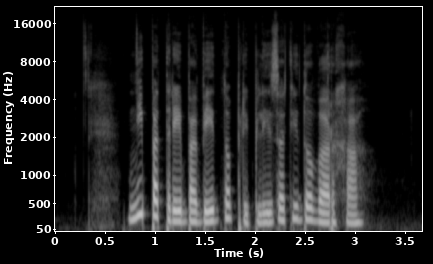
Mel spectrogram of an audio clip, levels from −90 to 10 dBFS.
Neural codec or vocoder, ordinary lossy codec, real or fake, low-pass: vocoder, 44.1 kHz, 128 mel bands every 256 samples, BigVGAN v2; Opus, 64 kbps; fake; 19.8 kHz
